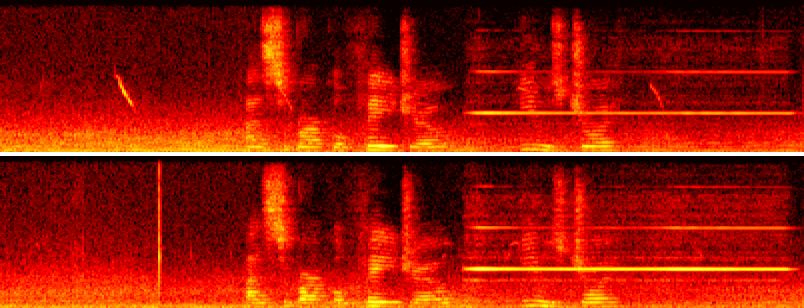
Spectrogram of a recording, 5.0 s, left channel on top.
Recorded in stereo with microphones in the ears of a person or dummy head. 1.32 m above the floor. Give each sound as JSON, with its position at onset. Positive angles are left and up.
{"t": 1.5, "sound": "a woman speaking", "side_deg": 80, "distance_m": 1.6}
{"t": 2.9, "sound": "a flute", "side_deg": -50, "distance_m": 0.8}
